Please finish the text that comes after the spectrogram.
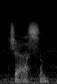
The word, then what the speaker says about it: Jassim: How's J pronounced in in Arabic? Oh, that's Jim. Jassim.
